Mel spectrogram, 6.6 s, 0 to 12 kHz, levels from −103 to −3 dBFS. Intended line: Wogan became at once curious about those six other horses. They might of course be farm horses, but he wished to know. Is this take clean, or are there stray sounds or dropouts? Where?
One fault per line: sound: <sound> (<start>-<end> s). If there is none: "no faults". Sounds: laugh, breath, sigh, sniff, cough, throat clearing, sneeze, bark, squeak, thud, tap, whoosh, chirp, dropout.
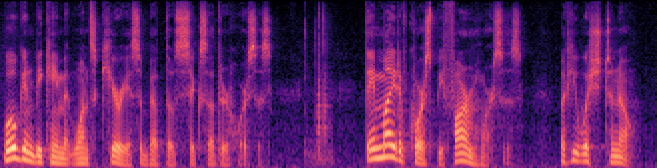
sound: tap (3.0-3.3 s)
